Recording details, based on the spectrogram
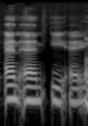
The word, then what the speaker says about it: Enneagram: The one that I'm talking about is called the Enneagram. It sounds weird. It's spelled Enneagram. If you want to look it up. – It's Enneagram.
